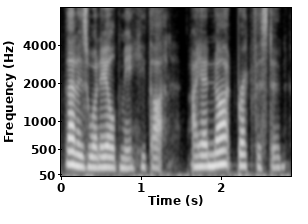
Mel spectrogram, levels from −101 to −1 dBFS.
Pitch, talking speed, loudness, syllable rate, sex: 190 Hz, 230 wpm, -19 LUFS, 5.8 syllables/s, female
